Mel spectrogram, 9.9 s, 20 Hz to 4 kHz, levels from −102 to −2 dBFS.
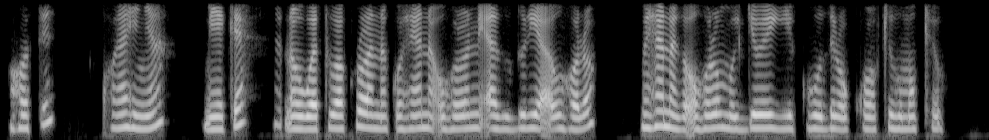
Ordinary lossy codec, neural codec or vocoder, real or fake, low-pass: none; codec, 44.1 kHz, 7.8 kbps, Pupu-Codec; fake; 3.6 kHz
